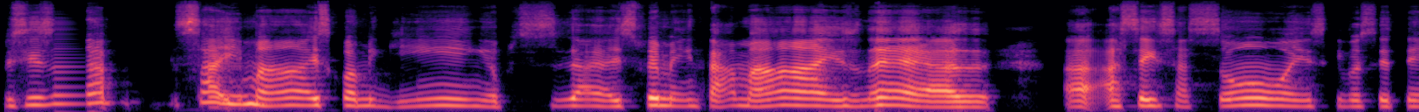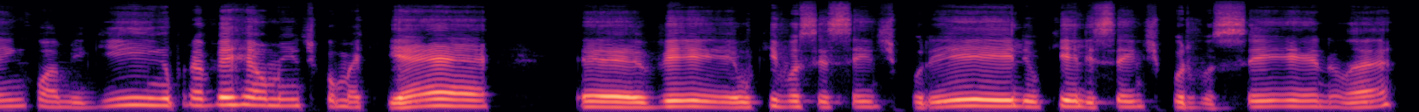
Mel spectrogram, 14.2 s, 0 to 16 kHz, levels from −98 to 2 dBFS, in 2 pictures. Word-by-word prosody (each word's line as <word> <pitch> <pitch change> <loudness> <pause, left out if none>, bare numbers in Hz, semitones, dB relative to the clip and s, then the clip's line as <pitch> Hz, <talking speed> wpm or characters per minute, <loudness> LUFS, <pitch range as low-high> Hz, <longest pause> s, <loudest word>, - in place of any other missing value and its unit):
precisa 245 +6 -6 0.5
sair 285 -4 0
mais 230 -2 +2
com 225 - -2
o - - +2
amiguinho, 210 0 -6
precisa 205 +2 -6
experimentar 205 +1 +2
mais, 210 0 +3
né, 220 -3 +4 0.3
a - - -12 0.4
a 190 +1 -2
as 195 - -7
sensações 210 0 -1
que 210 - -20
você 195 0 -7
tem 195 +2 -10
com 210 -3 -14
o - - -7
amiguinho. 220 +8 -4
Pra 230 -3 -6
ver 245 +2 +6
realmente 225 -3 -3
como 195 -2 -10
é - - -7
que 155 - -2
é. 200 +2 +2 0.4
Eh, 175 -2 +6
ver 185 -2 +1
o 165 - -4
que 190 +5 -8
você 180 -1 -8
sente 180 +2 -11
por 160 -1 -10
ele, 200 +1 +5
o 175 - -8
que 195 - -7
ele 175 -4 -2
sente 180 +3 -9
por 170 -2 -7
você, 185 +7 -6
não 175 -3 -12
é? 180 +9 -5
200 Hz, 180 wpm, -24 LUFS, 180-220 Hz, 0.5 s, ver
